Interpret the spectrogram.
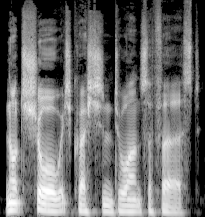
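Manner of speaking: ordinary delivery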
